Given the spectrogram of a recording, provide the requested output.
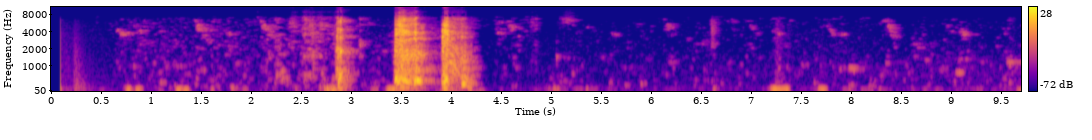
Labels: {"expert_labels": [{"quality": "ok", "cough_type": "dry", "dyspnea": false, "wheezing": false, "stridor": false, "choking": false, "congestion": false, "nothing": true, "diagnosis": "healthy cough", "severity": "pseudocough/healthy cough"}], "age": 22, "gender": "female", "respiratory_condition": false, "fever_muscle_pain": false, "status": "healthy"}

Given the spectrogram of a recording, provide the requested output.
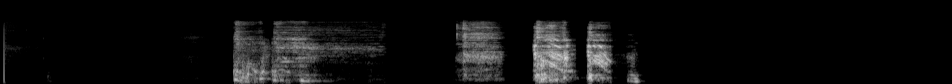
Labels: {"expert_labels": [{"quality": "ok", "cough_type": "unknown", "dyspnea": false, "wheezing": false, "stridor": false, "choking": false, "congestion": false, "nothing": true, "diagnosis": "upper respiratory tract infection", "severity": "mild"}], "age": 28, "gender": "male", "respiratory_condition": false, "fever_muscle_pain": false, "status": "healthy"}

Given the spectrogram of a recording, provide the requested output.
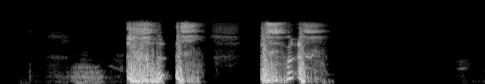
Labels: {"expert_labels": [{"quality": "ok", "cough_type": "wet", "dyspnea": false, "wheezing": false, "stridor": false, "choking": false, "congestion": false, "nothing": true, "diagnosis": "lower respiratory tract infection", "severity": "mild"}], "age": 38, "gender": "male", "respiratory_condition": true, "fever_muscle_pain": false, "status": "symptomatic"}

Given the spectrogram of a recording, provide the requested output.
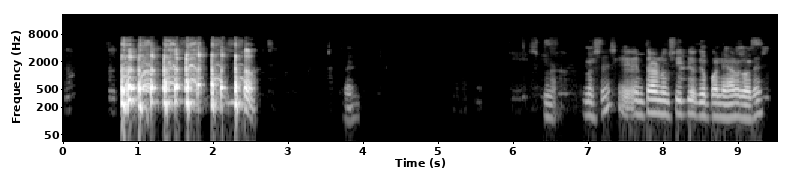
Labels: {"expert_labels": [{"quality": "ok", "cough_type": "unknown", "dyspnea": false, "wheezing": false, "stridor": false, "choking": false, "congestion": false, "nothing": true, "diagnosis": "lower respiratory tract infection", "severity": "mild"}]}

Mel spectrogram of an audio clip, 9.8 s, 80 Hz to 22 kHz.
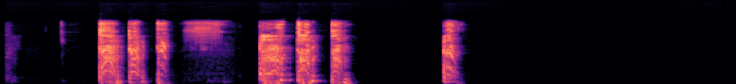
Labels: {"expert_labels": [{"quality": "good", "cough_type": "wet", "dyspnea": false, "wheezing": false, "stridor": false, "choking": false, "congestion": false, "nothing": true, "diagnosis": "upper respiratory tract infection", "severity": "mild"}], "age": 25, "gender": "male", "respiratory_condition": false, "fever_muscle_pain": true, "status": "symptomatic"}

